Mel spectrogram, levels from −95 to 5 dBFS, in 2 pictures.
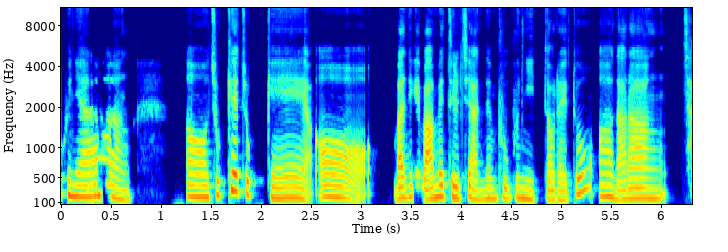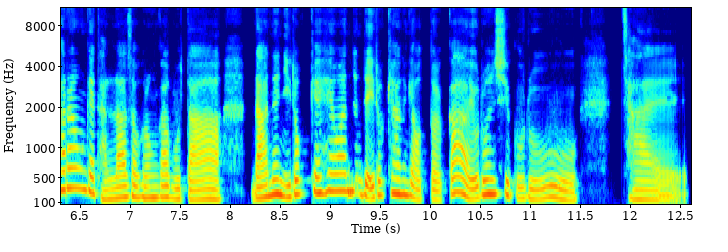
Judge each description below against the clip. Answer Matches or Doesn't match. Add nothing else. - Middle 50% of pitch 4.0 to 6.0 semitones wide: Matches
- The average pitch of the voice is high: Doesn't match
